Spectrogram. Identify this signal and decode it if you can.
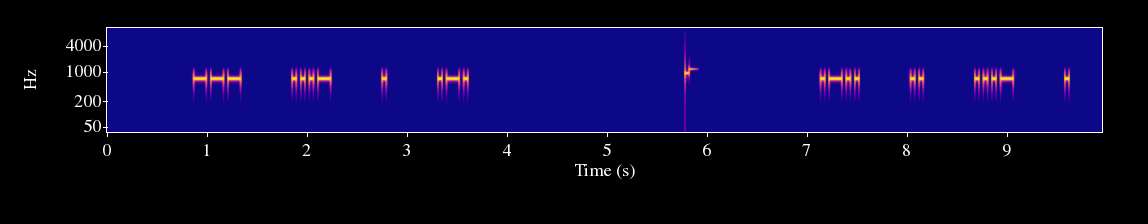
Morse code, heard as a keyed tone, about 28 wpm, spaced as for 13 wpm, 690 Hz. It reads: OVER LIVE
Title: 4x Character Spacing - Top 200 Words - 28wpm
